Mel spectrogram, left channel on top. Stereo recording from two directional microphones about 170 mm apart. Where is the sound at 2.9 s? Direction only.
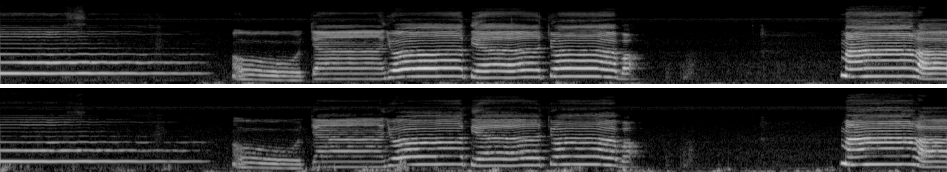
15° right (ahead or behind).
